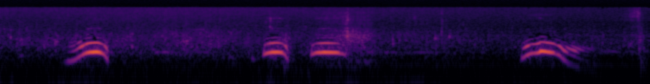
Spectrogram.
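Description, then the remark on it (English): A person imitates an owl at night during an owl survey, with four hooting calls: one, a pause, a quick pair, then a final hoot. Each is loud against faint, steady outdoor background noise. “A few birds answer the team's owl calls, each very faint, none of them completely identifiable.”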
